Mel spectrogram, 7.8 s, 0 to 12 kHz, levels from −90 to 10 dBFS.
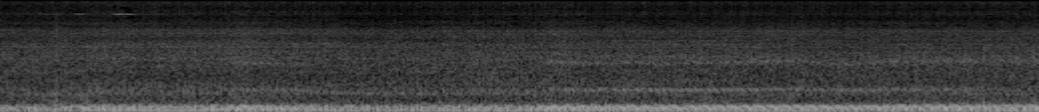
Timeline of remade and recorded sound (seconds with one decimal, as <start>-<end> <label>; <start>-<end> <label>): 0.0-5.1 remade; 5.1-6.5 recorded; 6.5-7.8 remade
